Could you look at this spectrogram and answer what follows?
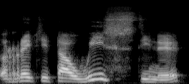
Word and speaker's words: recitavistine: Porque no latim, o acento tônico, ele vai ser, no máximo, na antepenúltima sílaba, ou seja, uma paroxítona, não pode ser antes disso. Aqui, no caso, recitavistine, então mantém, né? Recitavistine, não muda nada.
